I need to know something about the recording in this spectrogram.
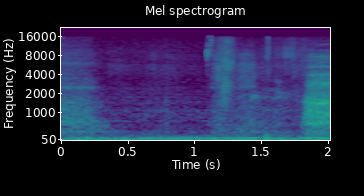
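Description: Quiet room with a low steady hum; a woman's breathing while she exercises, with a faint breath about a second in and a louder breath near the end.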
